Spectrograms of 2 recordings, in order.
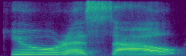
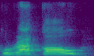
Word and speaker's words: Curaçao: or a diacritical mark it denotes that the c needs to be pronounced like an s so it's not kurako urachoa or anything in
